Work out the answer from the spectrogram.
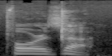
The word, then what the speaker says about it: Forza: Forza. Forza. 2 syllables.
